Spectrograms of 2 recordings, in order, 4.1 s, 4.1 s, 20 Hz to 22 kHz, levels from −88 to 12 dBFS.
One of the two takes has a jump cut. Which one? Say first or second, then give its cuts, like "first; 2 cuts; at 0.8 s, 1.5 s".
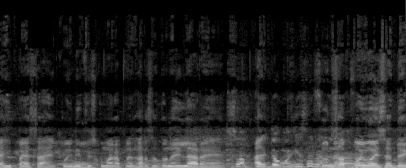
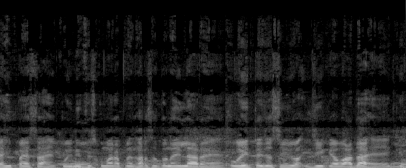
second; 1 cut; at 2.2 s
